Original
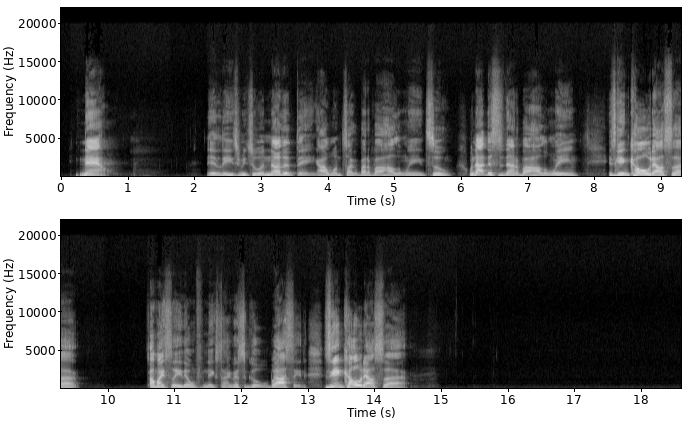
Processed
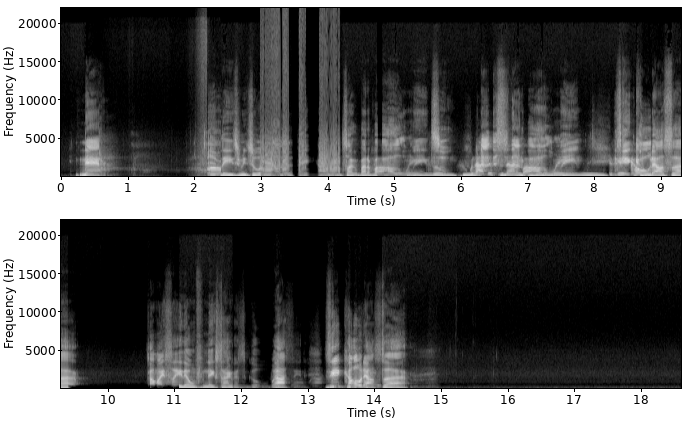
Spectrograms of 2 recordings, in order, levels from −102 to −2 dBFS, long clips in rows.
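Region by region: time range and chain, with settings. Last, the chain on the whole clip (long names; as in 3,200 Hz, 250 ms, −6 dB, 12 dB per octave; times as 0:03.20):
0:00.57–0:02.40: ring modulation 740 Hz + background raised ahead of every attack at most 130 dB per second
0:02.99–0:04.21: noise gate −36 dBFS, range −45 dB + downward compressor 10 to 1, threshold −35 dBFS + wrap-around overflow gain 34.5 dB
0:04.74–0:08.85: parametric band 930 Hz −7 dB 1.1 octaves + three-band delay without the direct sound mids, highs, lows 80/450 ms, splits 310/1,600 Hz
0:09.40–0:11.08: Butterworth high-pass 580 Hz 96 dB per octave + high-shelf EQ 4,700 Hz −11.5 dB + downward compressor 2 to 1, threshold −39 dBFS
0:11.87–0:14.12: mains-hum notches 60/120/180/240/300/360/420/480/540/600 Hz + echo through a band-pass that steps 279 ms, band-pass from 430 Hz, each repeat 1.4 octaves, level −10.5 dB + expander for the loud parts 2.5 to 1, over −38 dBFS
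whole clip: octave-band graphic EQ 125/250/500/1,000/2,000/4,000/8,000 Hz +11/+5/−8/+9/+9/+6/−7 dB; downward compressor 5 to 1, threshold −20 dBFS; low-shelf EQ 440 Hz −3 dB; level +1 dB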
